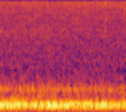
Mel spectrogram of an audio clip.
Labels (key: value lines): label: ambient
recorder: HydroMoth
